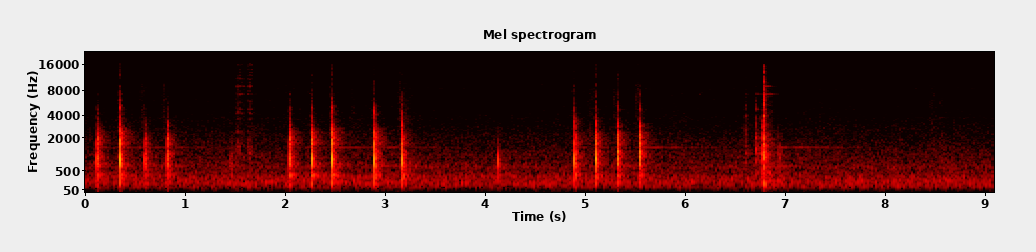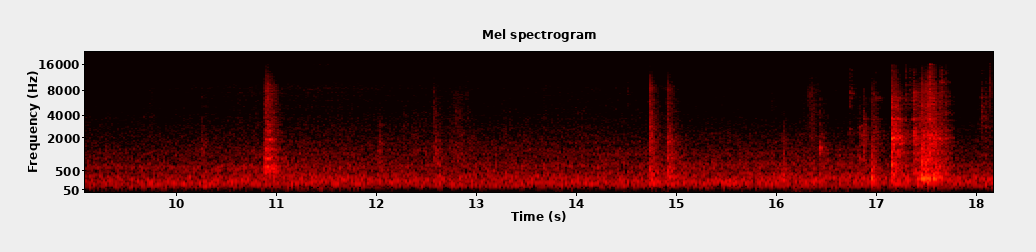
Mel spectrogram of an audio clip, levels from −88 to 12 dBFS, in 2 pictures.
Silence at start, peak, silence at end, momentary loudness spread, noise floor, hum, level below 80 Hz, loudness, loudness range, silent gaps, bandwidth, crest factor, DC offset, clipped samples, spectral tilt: 0 s; -10 dBFS; 0 s; 24 LU; -62 dBFS; none; -84 dBFS; -40 LUFS; 19 LU; none; 16.5 kHz; 36 dB; under 0.1%; under 0.1%; -3.5 dB/octave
